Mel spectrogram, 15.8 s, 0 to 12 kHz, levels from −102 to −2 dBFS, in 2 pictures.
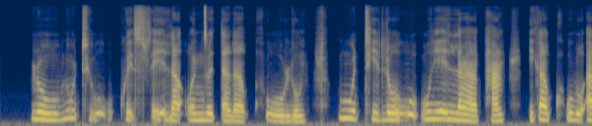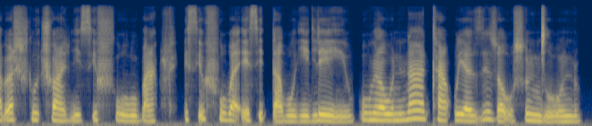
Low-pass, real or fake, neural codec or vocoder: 9.9 kHz; fake; autoencoder, 22.05 kHz, a latent of 192 numbers a frame, VITS, trained on many speakers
